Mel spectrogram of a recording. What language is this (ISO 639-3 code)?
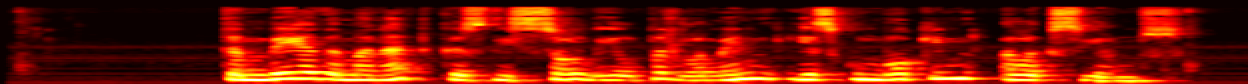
cat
